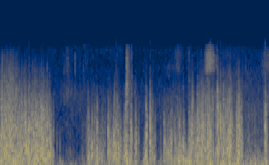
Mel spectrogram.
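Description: Wind buffeting a phone's microphone, a loud low rumble with short rustling knocks from handling; it drops away briefly about a second in, then returns.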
